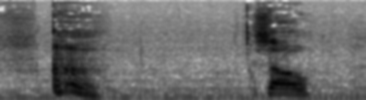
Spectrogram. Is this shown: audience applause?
no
